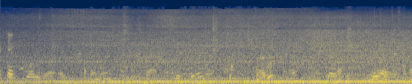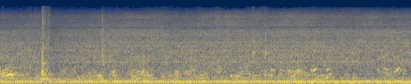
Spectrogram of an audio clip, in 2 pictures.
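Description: A steady low machine hum under quiet, indistinct talking, with a single sharp click a little over halfway through.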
